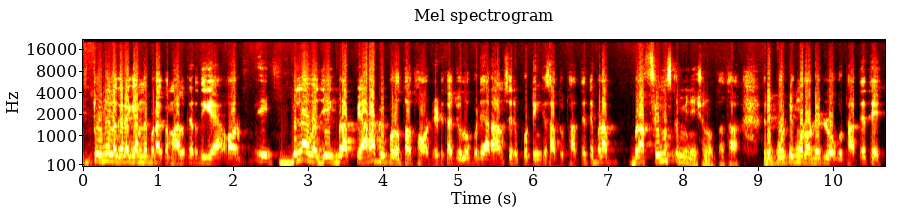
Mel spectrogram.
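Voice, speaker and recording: A middle-aged male teacher, explaining an exam syllabus to students. He talks in a relaxed, conversational lecture style, wry and opinionated. His voice sits a little high for a man.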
